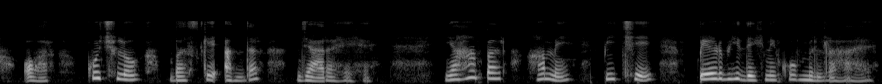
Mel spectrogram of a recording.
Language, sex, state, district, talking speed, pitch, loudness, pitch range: Hindi, female, Uttarakhand, Uttarkashi, 135 wpm, 215 Hz, -29 LUFS, 185-255 Hz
